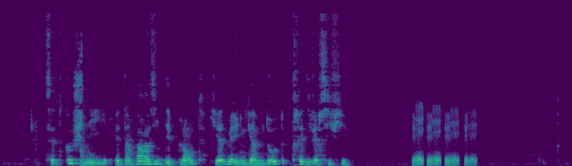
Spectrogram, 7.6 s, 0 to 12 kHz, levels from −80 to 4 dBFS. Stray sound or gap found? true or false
true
